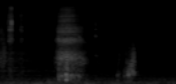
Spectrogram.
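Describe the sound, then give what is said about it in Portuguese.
Someone takes a sip of water and swallows: a short wet slurp, a few small mouth clicks, then a soft gulp, all quiet with no talking. “Vocês gostam de barulho a engolir? Eu odeio. eu odeio ouvir-me a engolir.”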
